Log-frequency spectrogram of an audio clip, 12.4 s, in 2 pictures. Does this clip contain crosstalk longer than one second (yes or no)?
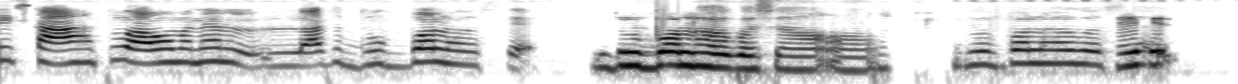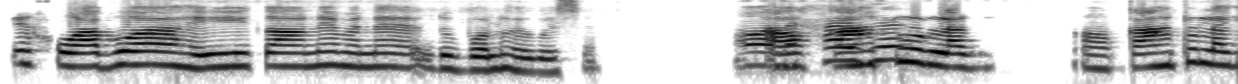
no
